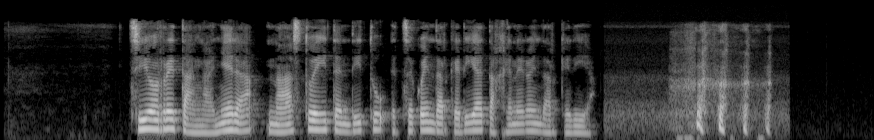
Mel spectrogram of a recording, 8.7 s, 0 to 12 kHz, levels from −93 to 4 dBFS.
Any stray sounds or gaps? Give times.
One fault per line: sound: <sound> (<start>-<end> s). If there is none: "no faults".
sound: laugh (6.7-7.7 s)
